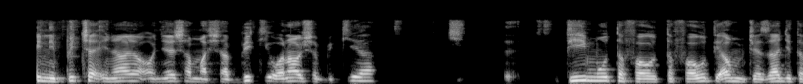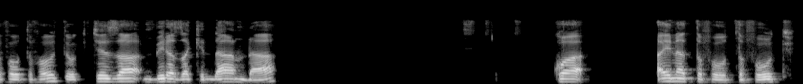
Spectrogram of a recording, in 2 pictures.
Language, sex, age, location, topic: Swahili, male, 25-35, Wajir, government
